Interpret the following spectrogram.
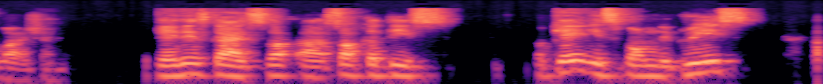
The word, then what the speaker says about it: Socrates: So how you pronounce the word Socrates, not Socrates, It's Socrates. It's one of the most famous philosopher, thinker, which is all time.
